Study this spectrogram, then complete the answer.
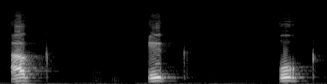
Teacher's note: اور کاف کی ادائیگی کا صحیح طریقہ یہ ہے کہ زبان کی جڑ کو تالو پر مضبوطی سے اس طرح لگائیں کہ آواز کے سختی سے رکنے کے فوراً بعد معمولی سی گھساہٹ ہو۔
